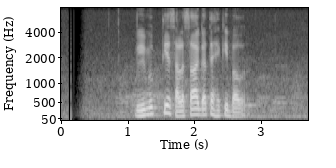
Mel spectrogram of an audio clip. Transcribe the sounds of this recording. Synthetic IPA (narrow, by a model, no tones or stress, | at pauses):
ʋimuk̚t̪ijəsalɐsaːɡat̪əɦækibaʋə̰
